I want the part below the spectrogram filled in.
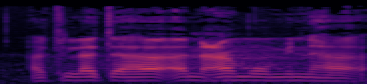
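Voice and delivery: ordinary talk, nothing marked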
